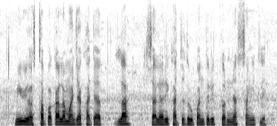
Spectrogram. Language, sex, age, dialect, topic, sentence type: Marathi, male, 46-50, Standard Marathi, banking, statement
